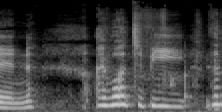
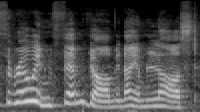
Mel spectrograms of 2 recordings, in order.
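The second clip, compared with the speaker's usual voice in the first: normal talking voice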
